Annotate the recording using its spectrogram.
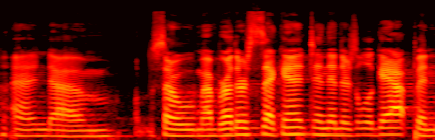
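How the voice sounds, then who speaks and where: This woman's tone is bright and sharp. She keeps a moderate pace. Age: 60s. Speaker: university president's wife. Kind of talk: casual chat.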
